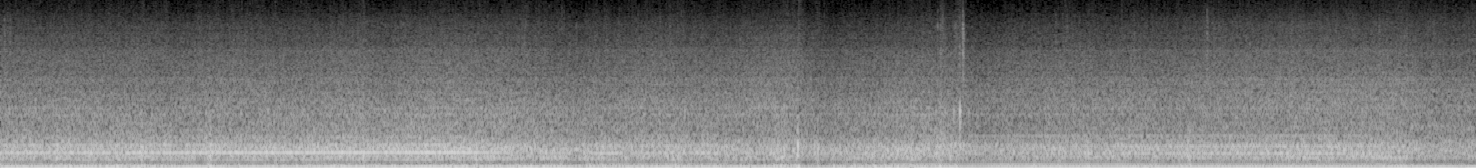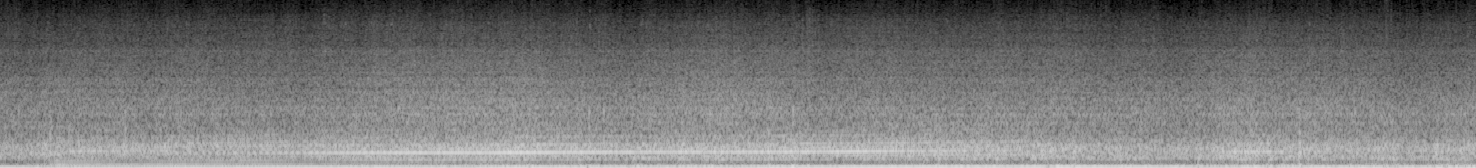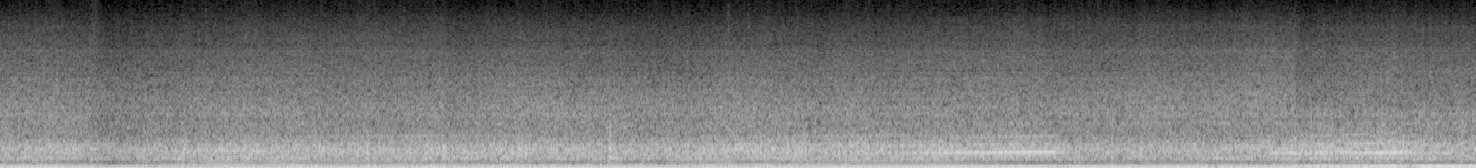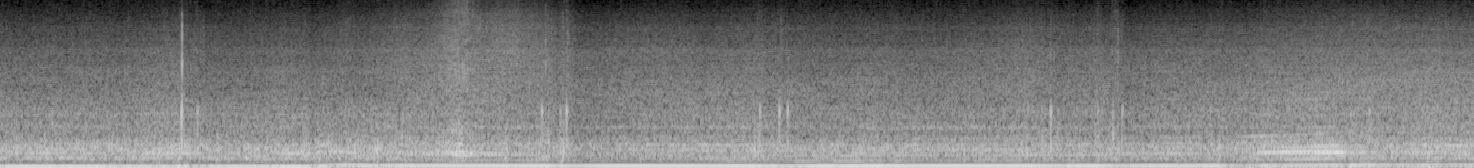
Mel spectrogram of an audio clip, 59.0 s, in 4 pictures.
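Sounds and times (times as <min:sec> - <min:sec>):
car exhaust drone in cabin: 0:00.0 - 0:59.0
turbo whoosh: 0:47.8 - 0:50.2.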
